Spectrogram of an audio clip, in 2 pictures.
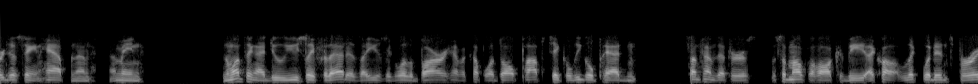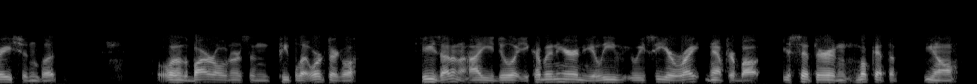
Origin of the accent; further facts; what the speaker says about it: Waterford, Michigan, United States; a Waterford police officer in my hometown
